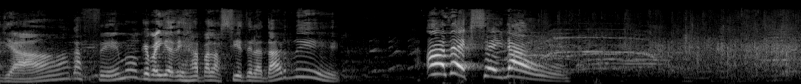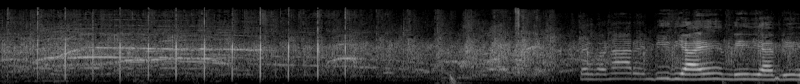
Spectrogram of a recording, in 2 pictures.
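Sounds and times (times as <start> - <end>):
speech: 0.0 - 3.6, 4.3 - 5.8, 13.8 - 16.0
people cheering: 5.0 - 16.0
loud audience applause: 5.4 - 16.0.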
